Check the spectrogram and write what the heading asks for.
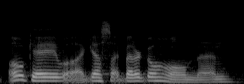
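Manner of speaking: a beggar quietly giving up and heading home; resigned giving up. Retold or imitated. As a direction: let the air out, defeated and quiet. Giving up, told off by crowd.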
